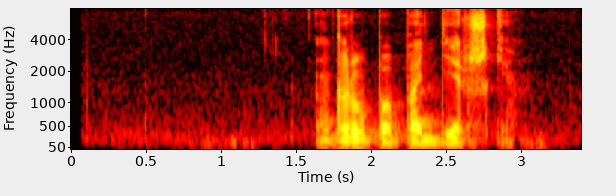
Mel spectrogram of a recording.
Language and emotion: Russian, neutral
